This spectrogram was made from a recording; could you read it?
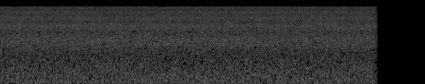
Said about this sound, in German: wenn Ihr Gerät keinen Sender erwischt hat. Dann gibt es dieses brillante, helle, weiße Rauschen und diesen sehr unterhaltsamen Störton. Also ein Rauschen eben.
